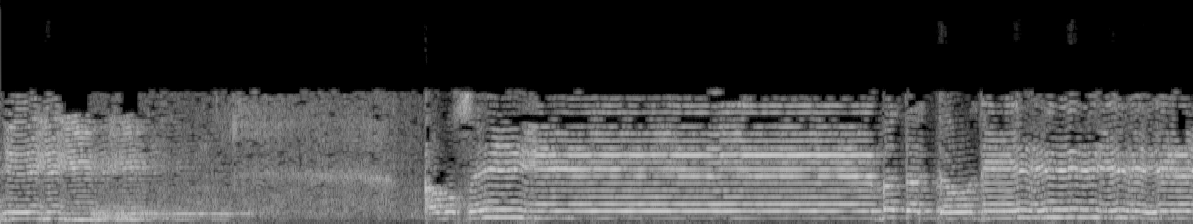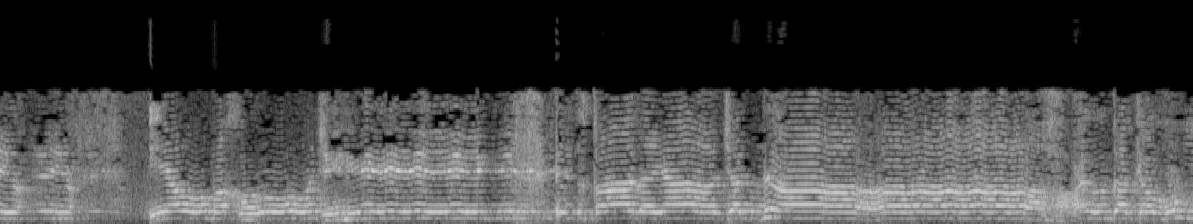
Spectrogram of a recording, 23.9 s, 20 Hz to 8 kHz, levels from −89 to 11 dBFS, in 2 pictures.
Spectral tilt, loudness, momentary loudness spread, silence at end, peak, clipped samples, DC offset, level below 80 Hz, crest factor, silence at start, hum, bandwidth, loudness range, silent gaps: -7 dB/octave; -13 LUFS; 12 LU; 0 s; -2 dBFS; under 0.1%; under 0.1%; -48 dBFS; 10 dB; 0 s; none; 5 kHz; 6 LU; none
